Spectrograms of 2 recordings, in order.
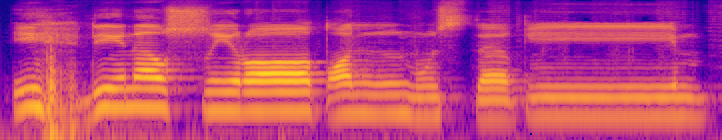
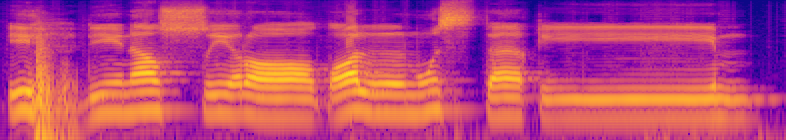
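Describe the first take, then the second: The two takes are said the same way.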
